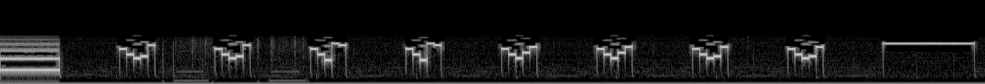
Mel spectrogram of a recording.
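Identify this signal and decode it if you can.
Five-tone selective call (ZVEI), heard as quick runs of five tones, tones of about 70 ms. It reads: 85340 85340 85220 85220 85369 85369 85349 85349
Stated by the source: ZVEI five-tone call 85279 received on an SDR.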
